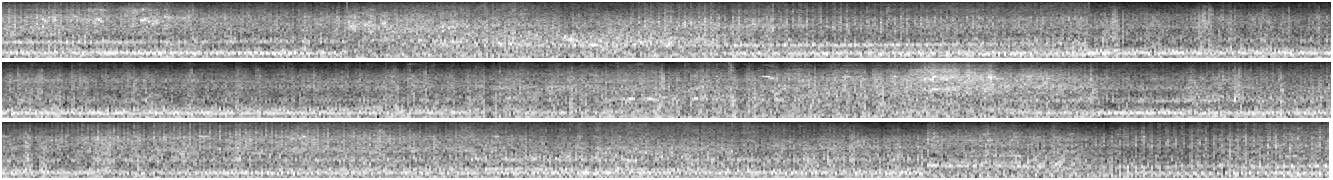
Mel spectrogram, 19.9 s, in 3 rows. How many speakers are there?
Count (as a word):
zero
